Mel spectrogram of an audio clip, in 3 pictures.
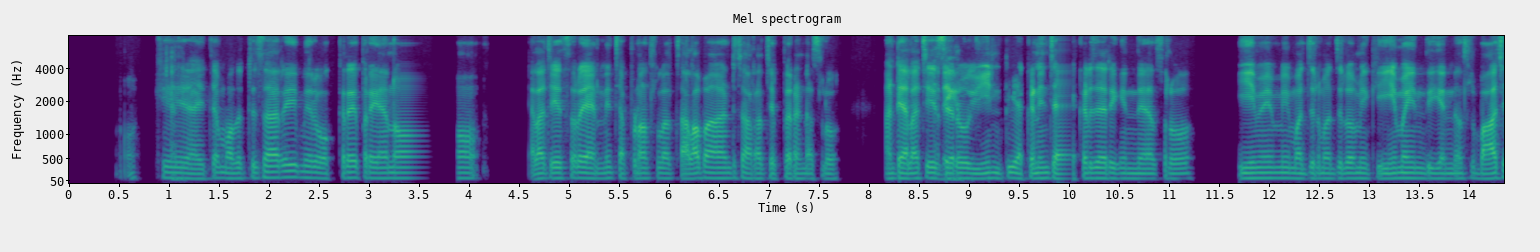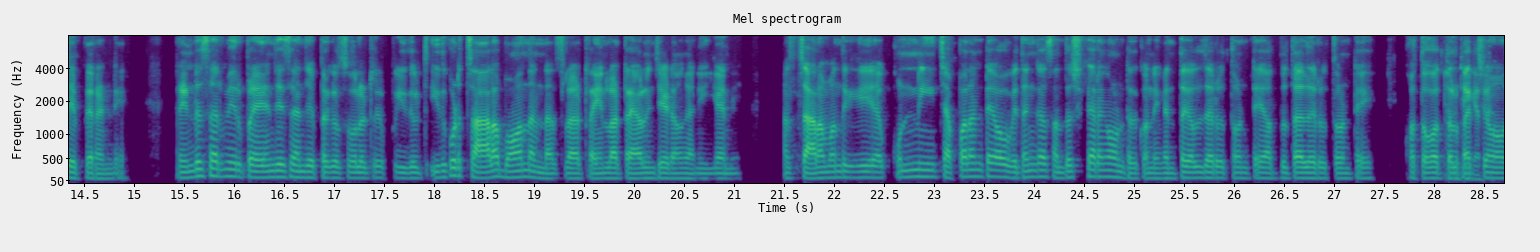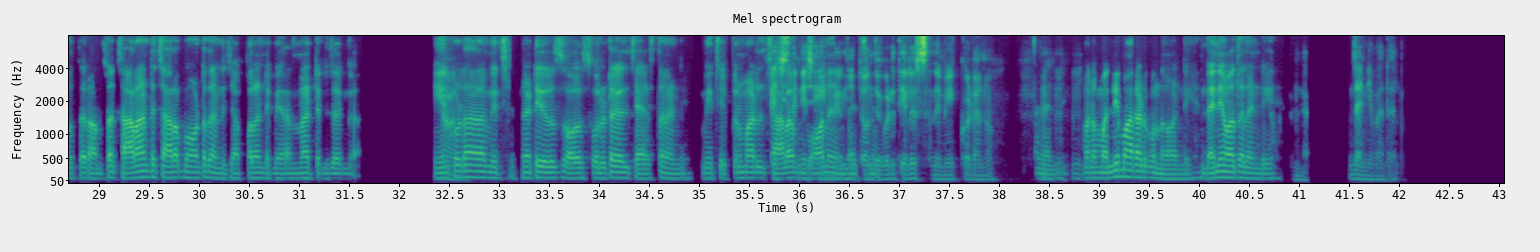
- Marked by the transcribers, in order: in English: "సోలో ట్రిప్"; in English: "ట్రైన్‌లో"; in English: "ట్రావెలింగ్"; in English: "సోలో సోలో ట్రైల్"; chuckle
- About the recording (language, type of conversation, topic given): Telugu, podcast, మొదటిసారి ఒంటరిగా ప్రయాణం చేసినప్పుడు మీ అనుభవం ఎలా ఉండింది?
